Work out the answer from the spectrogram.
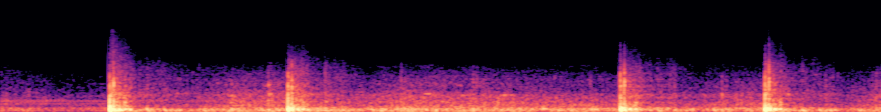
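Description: Aerial firework shells bursting: four sharp booms, about a second in, near three seconds, a little after six seconds and near eight, each trailing off in a fading echo.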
